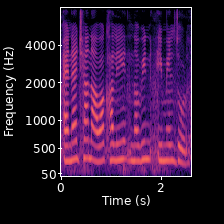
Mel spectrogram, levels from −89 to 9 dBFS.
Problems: constant background noise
